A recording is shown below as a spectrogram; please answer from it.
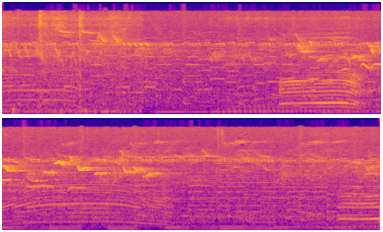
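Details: Cows wandering leisurely along a road looking for food: a long, drawn-out moo in the middle, bending down then up in pitch, with bird chirps overhead and a low steady background hum.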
